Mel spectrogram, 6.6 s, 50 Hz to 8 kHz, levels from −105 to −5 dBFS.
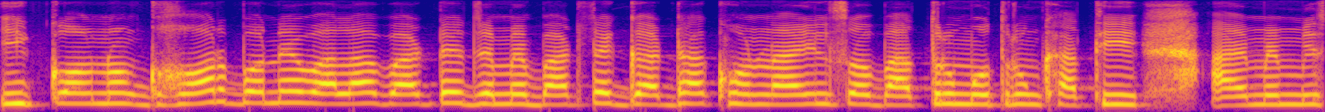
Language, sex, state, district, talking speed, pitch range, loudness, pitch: Bhojpuri, male, Bihar, Muzaffarpur, 165 wpm, 255-280 Hz, -13 LUFS, 265 Hz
